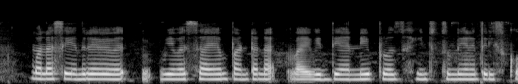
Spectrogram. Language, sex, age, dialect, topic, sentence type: Telugu, female, 18-24, Telangana, agriculture, statement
